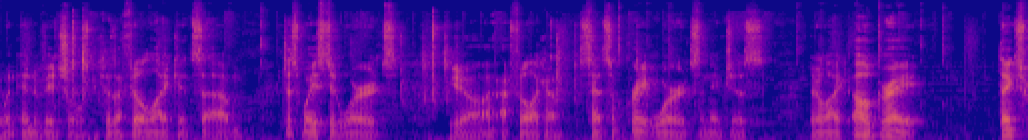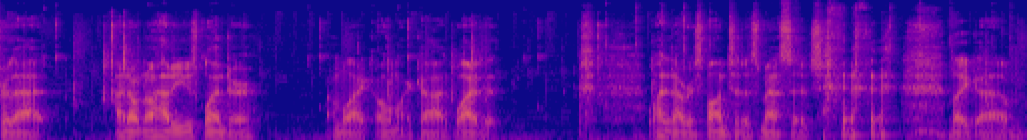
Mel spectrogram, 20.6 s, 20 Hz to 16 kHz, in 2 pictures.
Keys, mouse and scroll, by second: 0.4 click, 0.6 g, 0.8 g, 1.4 click, 1.9 click, 2.2 middle click, 3.7 ctrl+click, 4.2 g, 4.4 g, 5.3 click, 5.5 a, 5.8 middle click, 7.3 middle click, 7.9 scroll down 1, 8.1 middle click, 8.8 scroll up 1, 9.2 middle click, 10.3 click, 11.2 g, 11.4 g, 12.1 click, 14.3 shift+click, 14.7 g, 14.9 g, 15.5 click, 15.8 scroll down 2, 16.1 alt+a, 16.3 middle click, 16.7 shift+middle click, 17.6 middle click, 18.2 middle click, 18.3 scroll down 1, 18.5 middle click, 19.4 middle click, 20.0-20.5 shift+scroll up 3, 20.1 shift+middle click, 20.4 middle click.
